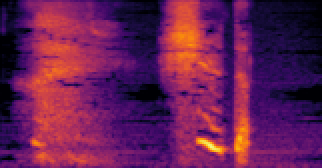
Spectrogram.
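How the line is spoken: Sighing. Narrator (Chinese): 灰姑娘叹了口气说

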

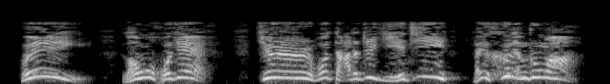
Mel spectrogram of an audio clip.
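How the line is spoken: Shouting from afar. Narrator (Chinese): 王猎户在山头大声喊道

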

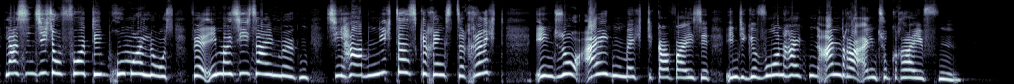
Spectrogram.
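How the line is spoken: Loud impulsive call. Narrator (German): Ohne Besinnen rief sie laut

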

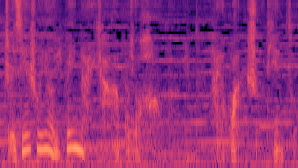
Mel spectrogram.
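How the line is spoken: Muttering. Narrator (Chinese): 那个时候的你在我背后嘀咕着

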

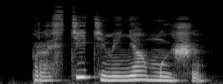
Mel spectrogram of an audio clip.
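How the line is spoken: Sighing. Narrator (Russian): вздохнула Флаттершай

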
